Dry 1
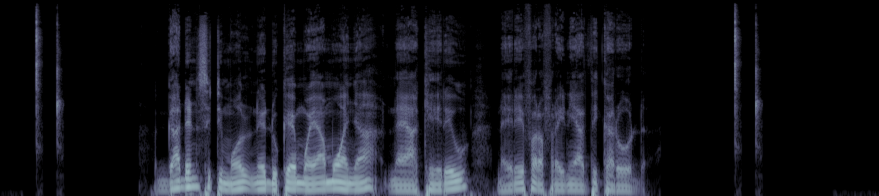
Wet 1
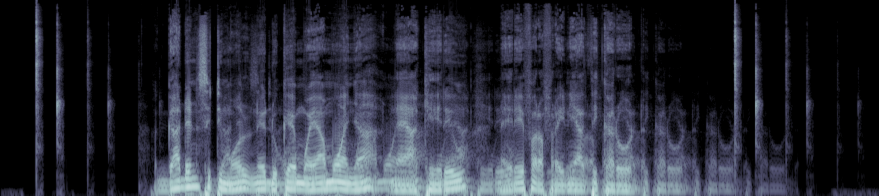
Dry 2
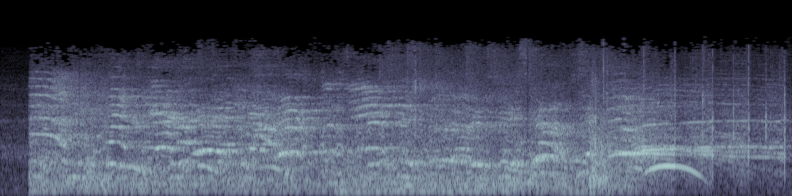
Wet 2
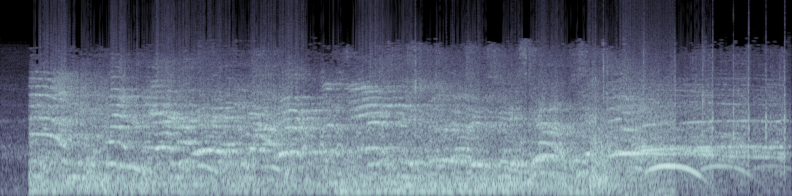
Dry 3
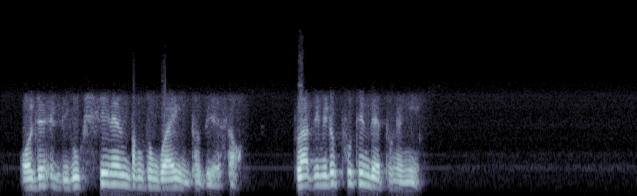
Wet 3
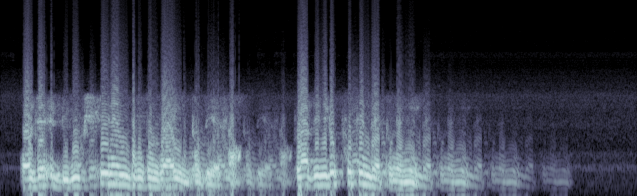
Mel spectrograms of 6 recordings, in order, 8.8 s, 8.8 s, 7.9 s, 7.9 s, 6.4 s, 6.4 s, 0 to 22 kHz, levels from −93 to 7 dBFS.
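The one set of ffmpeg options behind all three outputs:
-filter_complex "[0:a]asoftclip=type=hard:threshold=-18.5dB,lowshelf=f=190:g=6,asplit=2[a][b];[b]adelay=512,lowpass=f=1.7k:p=1,volume=-13dB,asplit=2[c][d];[d]adelay=512,lowpass=f=1.7k:p=1,volume=0.3,asplit=2[e][f];[f]adelay=512,lowpass=f=1.7k:p=1,volume=0.3[g];[c][e][g]amix=inputs=3:normalize=0[h];[a][h]amix=inputs=2:normalize=0,alimiter=level_in=16dB:limit=-1dB:release=50:level=0:latency=1,volume=-3.5dB"

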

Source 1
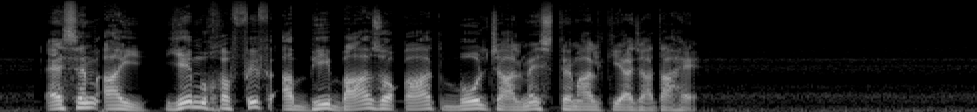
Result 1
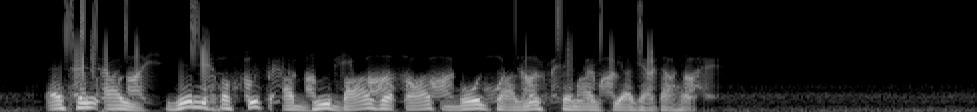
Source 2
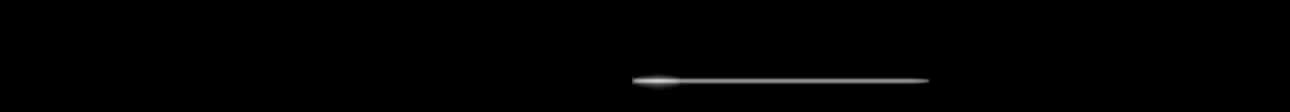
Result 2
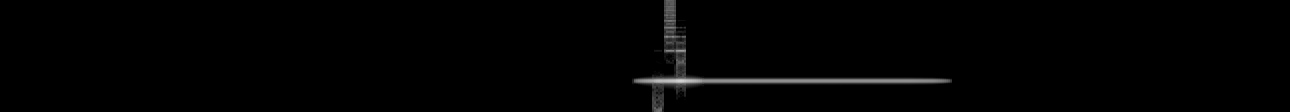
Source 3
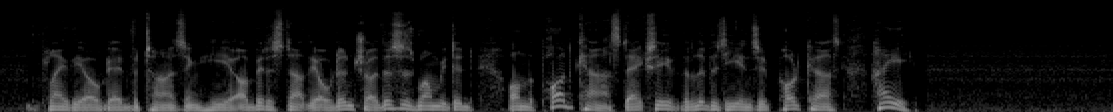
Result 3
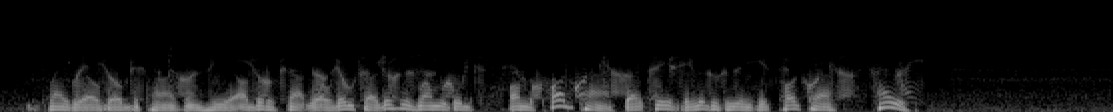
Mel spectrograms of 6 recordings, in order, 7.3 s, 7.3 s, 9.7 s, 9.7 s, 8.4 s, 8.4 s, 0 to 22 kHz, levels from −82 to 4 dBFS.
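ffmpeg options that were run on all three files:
-filter_complex "[0:a]equalizer=f=4.6k:w=7.9:g=-14.5,acrossover=split=700|1300[a][b][c];[c]acrusher=bits=3:mix=0:aa=0.000001[d];[a][b][d]amix=inputs=3:normalize=0,acrossover=split=880|4200[e][f][g];[g]adelay=90[h];[f]adelay=170[i];[e][i][h]amix=inputs=3:normalize=0,volume=4dB"

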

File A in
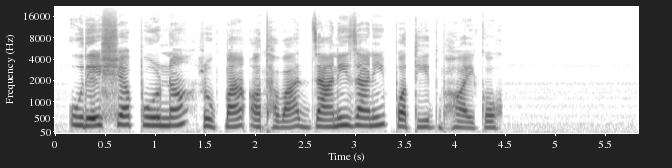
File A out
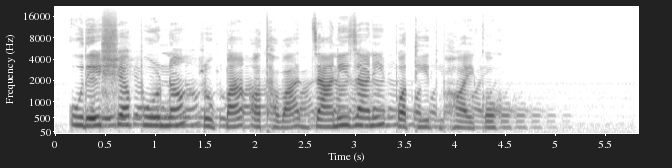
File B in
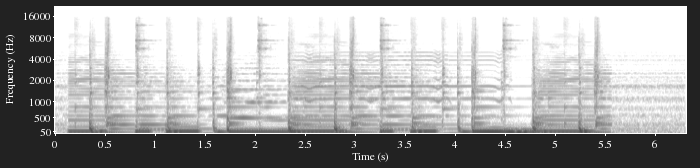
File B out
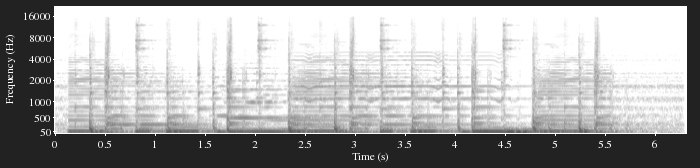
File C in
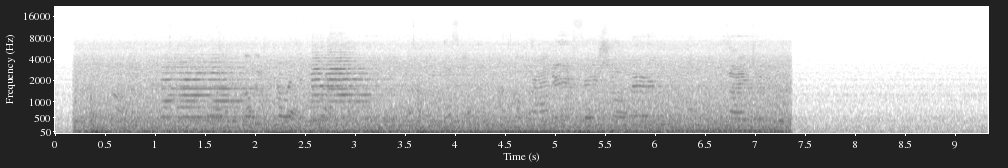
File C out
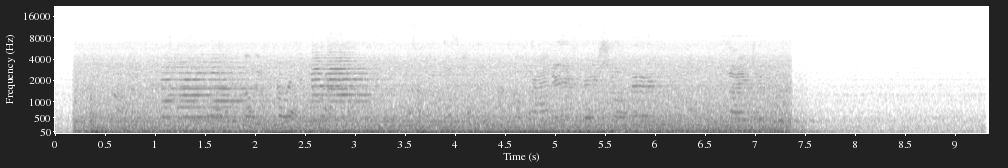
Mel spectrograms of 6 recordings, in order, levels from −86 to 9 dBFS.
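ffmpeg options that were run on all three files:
-filter_complex "[0:a]asplit=2[a][b];[b]adelay=154,lowpass=f=1.2k:p=1,volume=-12dB,asplit=2[c][d];[d]adelay=154,lowpass=f=1.2k:p=1,volume=0.5,asplit=2[e][f];[f]adelay=154,lowpass=f=1.2k:p=1,volume=0.5,asplit=2[g][h];[h]adelay=154,lowpass=f=1.2k:p=1,volume=0.5,asplit=2[i][j];[j]adelay=154,lowpass=f=1.2k:p=1,volume=0.5[k];[a][c][e][g][i][k]amix=inputs=6:normalize=0,volume=-4dB"

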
